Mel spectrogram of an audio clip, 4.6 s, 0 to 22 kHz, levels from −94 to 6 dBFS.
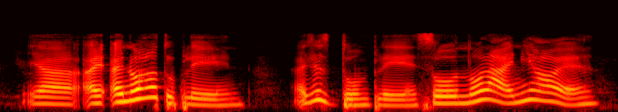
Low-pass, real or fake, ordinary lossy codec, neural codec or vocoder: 7.2 kHz; real; Opus, 64 kbps; none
